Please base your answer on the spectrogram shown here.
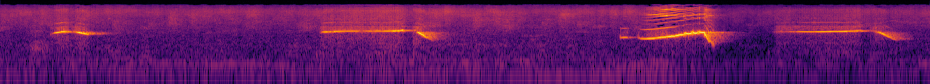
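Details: Black-naped oriole, tame and kept without a cage, giving clear, loud whistles: four separate drawn-out notes, some level then dropping, one swooping up and sharply down, with quiet gaps between.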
